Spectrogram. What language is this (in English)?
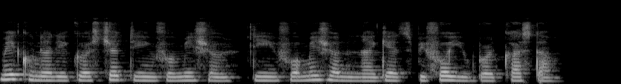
Nigerian Pidgin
